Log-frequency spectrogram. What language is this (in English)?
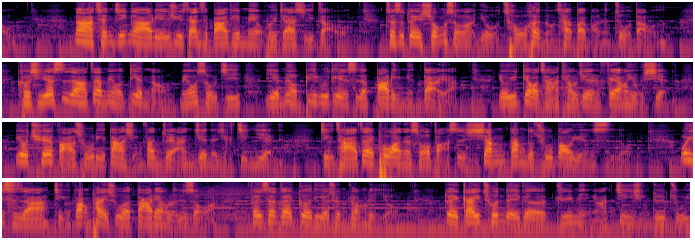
Chinese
